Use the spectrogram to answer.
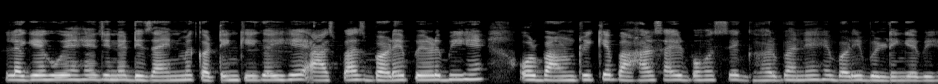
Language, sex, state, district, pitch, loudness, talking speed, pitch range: Hindi, female, Bihar, Patna, 205 Hz, -17 LUFS, 180 wpm, 195-210 Hz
